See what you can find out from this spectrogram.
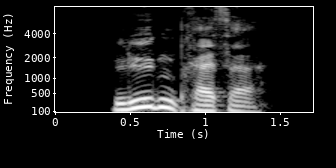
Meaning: lying press
- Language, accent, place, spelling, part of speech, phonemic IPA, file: German, Germany, Berlin, Lügenpresse, noun, /ˈlyːɡn̩ˌpʁɛsə/, De-Lügenpresse.ogg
